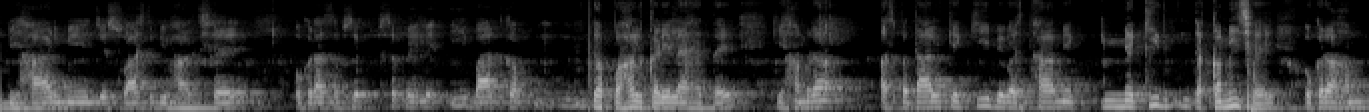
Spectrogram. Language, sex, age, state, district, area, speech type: Maithili, male, 18-30, Bihar, Sitamarhi, urban, spontaneous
